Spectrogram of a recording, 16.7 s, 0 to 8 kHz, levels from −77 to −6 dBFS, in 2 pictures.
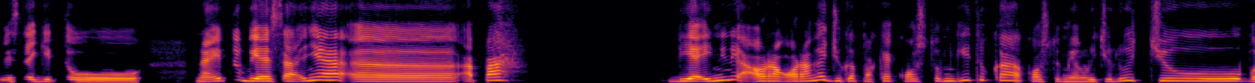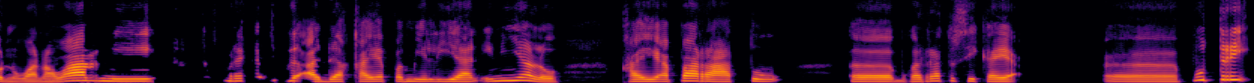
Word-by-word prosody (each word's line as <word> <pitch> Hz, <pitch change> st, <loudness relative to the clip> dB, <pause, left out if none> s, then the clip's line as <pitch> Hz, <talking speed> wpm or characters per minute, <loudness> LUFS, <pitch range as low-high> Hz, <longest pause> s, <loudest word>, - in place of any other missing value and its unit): biasanya 180 Hz, +3 st, -4 dB
gitu. 190 Hz, -, -8 dB, 0.8 s
Nah 195 Hz, -, +2 dB
itu 250 Hz, -, -6 dB
biasanya, 225 Hz, +5 st, +4 dB, 0.2 s
eee, 190 Hz, -2 st, +2 dB
apa, 285 Hz, -, +2 dB, 1.2 s
dia 220 Hz, +1 st, +6 dB
ini 280 Hz, +8 st, 0 dB
orang-orangnya 225 Hz, +2 st, +2 dB
juga 240 Hz, -1 st, -3 dB
pakai 220 Hz, +3 st, -5 dB
kostum 215 Hz, +2 st, -6 dB
gitu 305 Hz, +2 st, -4 dB
Kak, 280 Hz, -2 st, +1 dB
kostum 195 Hz, -2 st, -5 dB
yang 175 Hz, -, -4 dB
lucu-lucu, 250 Hz, +8 st, -5 dB, 0.5 s
penuh 175 Hz, -5 st, -3 dB
warna-warni, 235 Hz, +8 st, +4 dB, 0.5 s
terus 310 Hz, -2 st, -27 dB
mereka 235 Hz, +6 st, -5 dB
juga 250 Hz, -3 st, -3 dB
ada 200 Hz, 0 st, +1 dB
kayak 195 Hz, +1 st, 0 dB
pemilihan 195 Hz, -1 st, 0 dB
ininya 260 Hz, +5 st, +1 dB
loh, 160 Hz, -2 st, 0 dB, 0.4 s
kayak 195 Hz, 0 st, +1 dB
apa 245 Hz, -, +4 dB
ratu 185 Hz, +2 st, +2 dB, 0.6 s
eee, 185 Hz, -1 st, +2 dB
bukan 190 Hz, -, -2 dB
ratu 235 Hz, +1 st, -2 dB
sih, 220 Hz, -, -3 dB
kayak, 180 Hz, -1 st, +2 dB, 0.6 s
eee, 175 Hz, -, -2 dB
putri 330 Hz, +3 st, +3 dB
205 Hz, 135 wpm, -24 LUFS, 190-245 Hz, 1.2 s, dia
